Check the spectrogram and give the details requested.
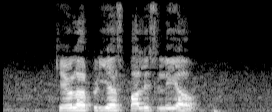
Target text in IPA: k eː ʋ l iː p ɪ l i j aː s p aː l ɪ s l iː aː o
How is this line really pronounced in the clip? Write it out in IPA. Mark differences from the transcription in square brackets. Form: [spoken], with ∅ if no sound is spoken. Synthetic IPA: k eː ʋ l [aː] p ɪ [ɽ] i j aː s p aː l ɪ s l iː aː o

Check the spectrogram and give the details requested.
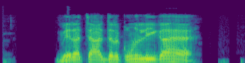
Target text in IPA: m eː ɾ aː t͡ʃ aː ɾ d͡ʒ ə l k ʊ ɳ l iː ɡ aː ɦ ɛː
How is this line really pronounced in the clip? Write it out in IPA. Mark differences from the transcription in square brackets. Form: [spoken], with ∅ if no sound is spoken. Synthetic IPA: m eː ɾ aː t͡ʃ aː ɾ d͡ʒ ə [ɾ] k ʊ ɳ l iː ɡ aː ɦ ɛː

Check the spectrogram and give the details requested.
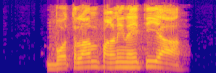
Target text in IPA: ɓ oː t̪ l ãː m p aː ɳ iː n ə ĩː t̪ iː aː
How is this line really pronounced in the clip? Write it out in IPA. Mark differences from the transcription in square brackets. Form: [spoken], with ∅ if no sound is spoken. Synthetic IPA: [b] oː t̪ l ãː m p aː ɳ iː n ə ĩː t̪ iː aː

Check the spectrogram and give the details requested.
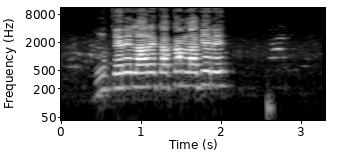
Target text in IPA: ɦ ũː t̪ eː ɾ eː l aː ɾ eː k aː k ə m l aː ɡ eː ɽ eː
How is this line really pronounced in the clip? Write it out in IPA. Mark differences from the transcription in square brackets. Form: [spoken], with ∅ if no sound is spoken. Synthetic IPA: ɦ ũː t̪ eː ɾ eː l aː ɾ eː k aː k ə m l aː ɡ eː [ɾ] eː

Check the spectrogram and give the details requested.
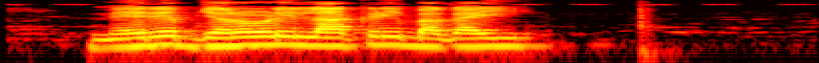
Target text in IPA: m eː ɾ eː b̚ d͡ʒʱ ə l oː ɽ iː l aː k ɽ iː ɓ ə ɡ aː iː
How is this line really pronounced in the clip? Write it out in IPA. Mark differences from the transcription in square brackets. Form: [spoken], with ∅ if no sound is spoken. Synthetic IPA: m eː ɾ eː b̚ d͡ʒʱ ə l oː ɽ iː l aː k ɽ iː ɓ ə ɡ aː iː

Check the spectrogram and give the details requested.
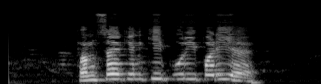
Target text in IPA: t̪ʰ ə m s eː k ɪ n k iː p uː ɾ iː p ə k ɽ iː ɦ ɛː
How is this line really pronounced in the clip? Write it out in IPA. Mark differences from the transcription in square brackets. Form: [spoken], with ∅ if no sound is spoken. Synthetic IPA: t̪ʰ ə m s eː k ɪ n k iː p uː ɾ iː p ə [∅] ɽ iː ɦ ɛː

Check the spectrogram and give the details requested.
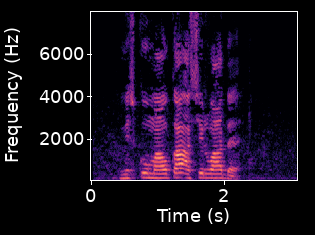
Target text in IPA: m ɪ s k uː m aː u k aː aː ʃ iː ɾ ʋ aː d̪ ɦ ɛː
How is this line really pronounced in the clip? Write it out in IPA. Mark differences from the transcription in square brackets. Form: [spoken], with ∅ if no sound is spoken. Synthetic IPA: m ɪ s k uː m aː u k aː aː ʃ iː ɾ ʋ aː d̪ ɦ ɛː

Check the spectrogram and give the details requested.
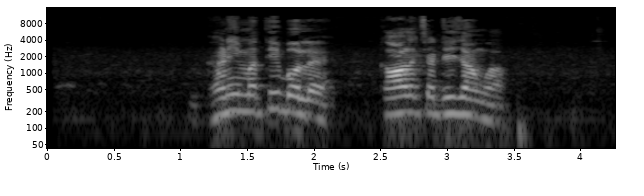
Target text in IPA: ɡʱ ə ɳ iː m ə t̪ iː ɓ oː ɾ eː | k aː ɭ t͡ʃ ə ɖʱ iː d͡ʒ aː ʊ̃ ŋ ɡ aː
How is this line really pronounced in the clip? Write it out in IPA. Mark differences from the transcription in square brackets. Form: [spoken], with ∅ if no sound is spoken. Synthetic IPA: ɡʱ ə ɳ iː m ə t̪ iː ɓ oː [l] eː | k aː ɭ t͡ʃ ə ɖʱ iː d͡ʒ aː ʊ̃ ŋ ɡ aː

